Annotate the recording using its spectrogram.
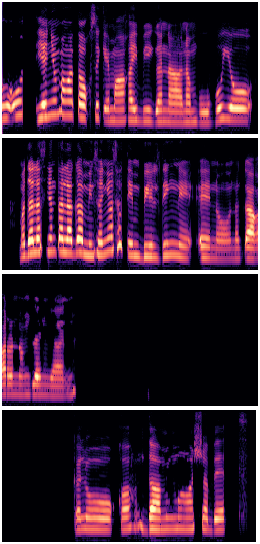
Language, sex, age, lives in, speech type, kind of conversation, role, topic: Filipino, female, 20-24, Philippines, conversation, unstructured, none, Paano mo haharapin ang pagkakaroon ng lihim sa isang relasyon?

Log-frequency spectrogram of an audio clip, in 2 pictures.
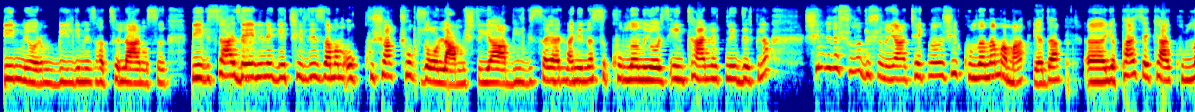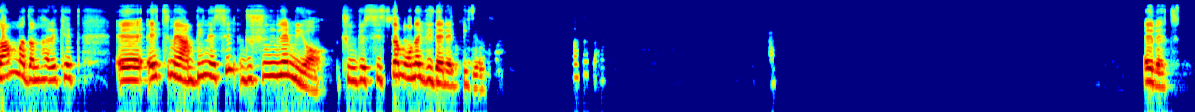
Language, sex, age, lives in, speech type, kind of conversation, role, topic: Turkish, female, 40-44, Portugal, conversation, podcast, guest, Teknolojinin öğrenme üzerindeki etkisini nasıl değerlendiriyorsun?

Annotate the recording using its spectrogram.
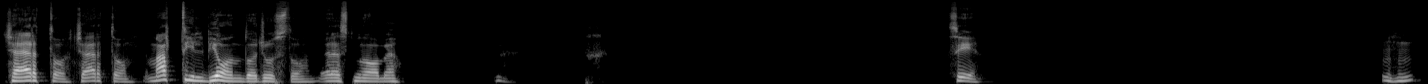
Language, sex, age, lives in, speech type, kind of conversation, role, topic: Italian, male, 25-29, Italy, conversation, podcast, host, Come influenzano i meme la cultura pop, secondo la tua esperienza?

